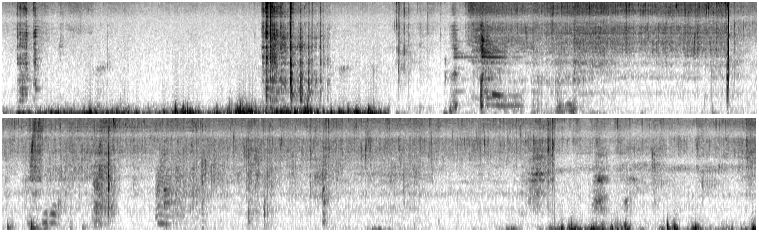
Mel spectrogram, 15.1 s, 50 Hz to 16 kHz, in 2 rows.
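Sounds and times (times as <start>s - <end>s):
food sizzling with crackles: 4.6s - 15.0s.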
